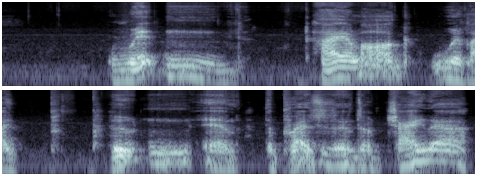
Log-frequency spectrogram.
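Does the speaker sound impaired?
Yes: stutter; self-described speech impediment, adult man; here prolonged sounds, blocks.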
